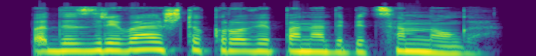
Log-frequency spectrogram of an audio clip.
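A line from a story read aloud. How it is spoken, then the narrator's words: Dejected sigh. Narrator (Russian): вздохнул, удрученно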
